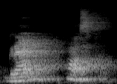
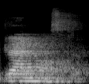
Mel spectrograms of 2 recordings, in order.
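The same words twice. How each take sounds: First: "Grandmaster" broken as "grand", pause, "master"; split into two words. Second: "Grandmaster" run together, GRAND punched; stress on GRAND. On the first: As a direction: say "Grandmaster" in two parts with a gap after "grand". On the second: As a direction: hit "grand" and let "master" fall in one word. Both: Shown as a demonstration. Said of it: "Stress falls on the grand".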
